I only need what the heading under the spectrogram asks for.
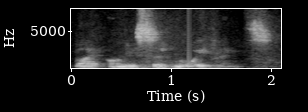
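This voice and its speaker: Male meditation guide: lowish pitch, very unhurried, deliberate delivery with long pauses, recorded in an echoing room. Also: a bit bright. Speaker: meditation teacher, swami. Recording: roomy, echoing space.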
